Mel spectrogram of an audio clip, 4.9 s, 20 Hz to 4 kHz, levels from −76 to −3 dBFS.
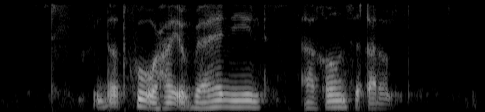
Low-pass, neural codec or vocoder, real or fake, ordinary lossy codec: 3.6 kHz; codec, 16 kHz, 2 kbps, X-Codec, HuBERT features, trained on LibriSpeech; fake; none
